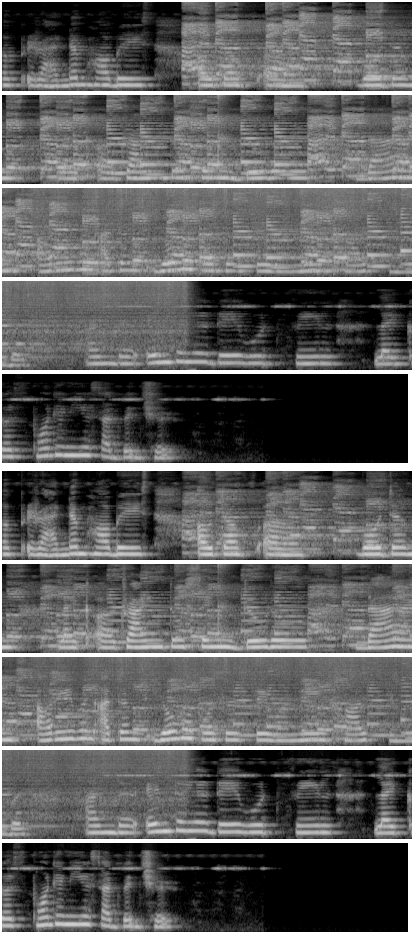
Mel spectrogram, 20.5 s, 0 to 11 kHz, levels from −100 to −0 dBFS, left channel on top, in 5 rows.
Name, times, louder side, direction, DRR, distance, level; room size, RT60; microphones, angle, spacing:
voice 1, 0.0-3.2 3.5-12.9 13.1-18.1, right 5 dB, 70° right, 0.4 m, -29 dB
sound 1, 1.8-12.9, left 4 dB, 80° left, 1.2 m, -33 dB
sound 2, 6.3-6.5 7.5-14.2, left 3 dB, 15° left, 1.3 m, -38 dB
voice 2, 13.3-14.2 14.5-15.2 15.6-15.7 16.0-17.2 17.5-18.2 18.5-19.0, right 5 dB, 30° right, 0.7 m, -47 dB
7.3 x 4.5 x 6.1 m
head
